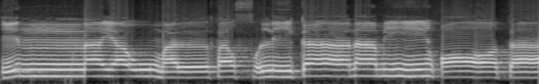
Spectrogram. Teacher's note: Mi-nya panjang ya Bapak. Na-nya pendek.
